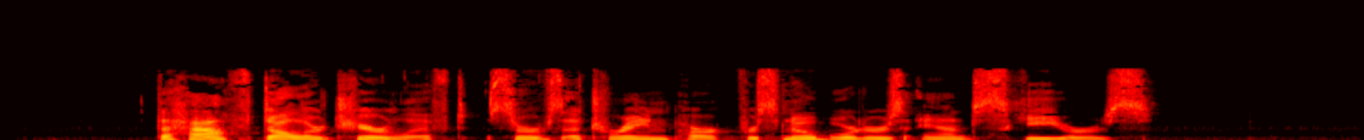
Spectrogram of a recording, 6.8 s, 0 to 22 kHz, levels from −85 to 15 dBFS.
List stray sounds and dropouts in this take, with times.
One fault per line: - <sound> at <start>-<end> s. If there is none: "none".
none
